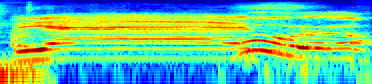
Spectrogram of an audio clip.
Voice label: yes group

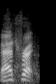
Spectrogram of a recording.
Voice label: that's right male

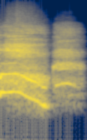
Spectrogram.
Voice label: "oh", Voice; ooh ahh

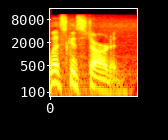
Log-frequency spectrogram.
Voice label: let's get started male; Voice; introductions

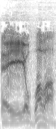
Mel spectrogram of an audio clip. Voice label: "aye ya wallah", gibbrish; Voice

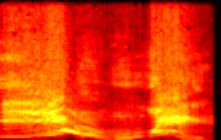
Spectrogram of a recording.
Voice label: "yowee", voice

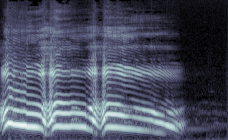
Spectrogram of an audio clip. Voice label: ho ho ho jolly

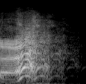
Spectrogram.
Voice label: "uhah", Voice; ooh ahh; uh um

